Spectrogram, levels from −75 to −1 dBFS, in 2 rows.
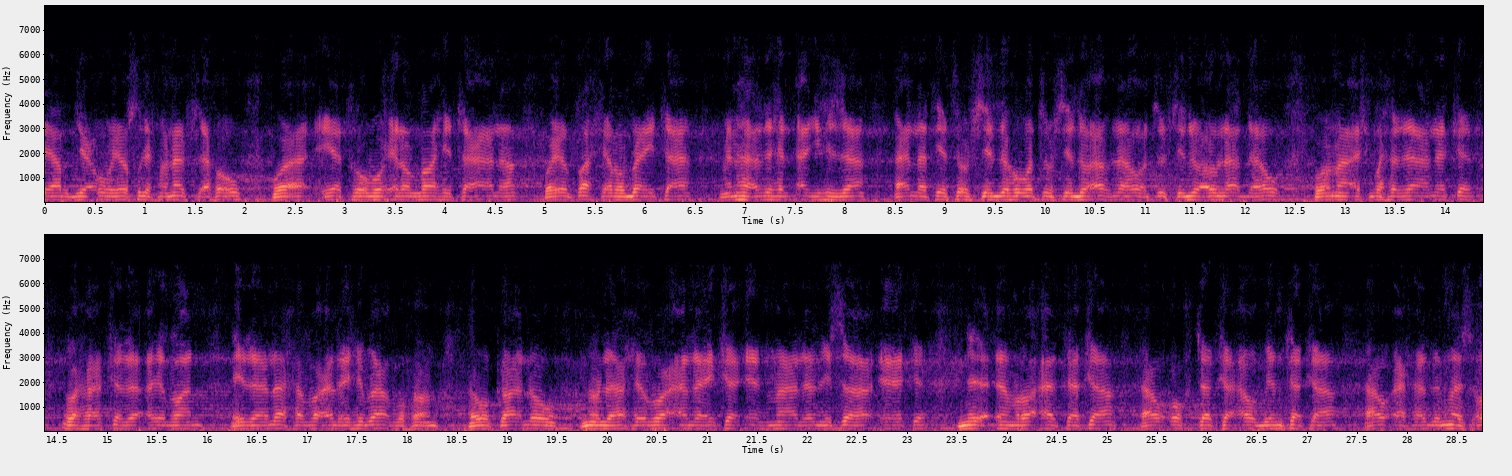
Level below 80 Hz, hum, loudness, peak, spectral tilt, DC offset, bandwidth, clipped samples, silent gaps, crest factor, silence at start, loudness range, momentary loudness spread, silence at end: -42 dBFS; none; -24 LUFS; -6 dBFS; -6.5 dB/octave; under 0.1%; 7.2 kHz; under 0.1%; none; 18 dB; 0 s; 1 LU; 5 LU; 0 s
